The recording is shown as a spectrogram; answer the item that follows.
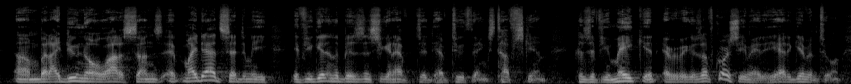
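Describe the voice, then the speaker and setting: With vocal fry, a man speaks at a medium pitch and with ordinary pitch variation. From Miami, Florida. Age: 60s. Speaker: real estate executive. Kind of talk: interview conversation. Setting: studio. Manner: halting.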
